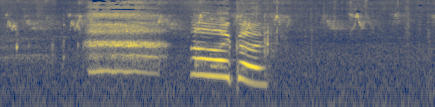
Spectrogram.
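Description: A woman squealing and laughing in delight: one held high note about a second in, then two quick cries that fall in pitch.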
